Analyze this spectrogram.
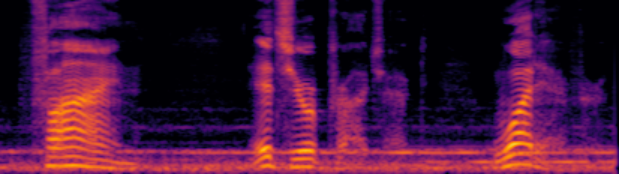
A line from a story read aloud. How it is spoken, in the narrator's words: she sighed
